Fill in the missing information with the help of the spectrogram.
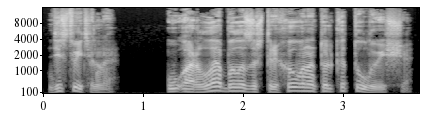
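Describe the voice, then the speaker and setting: Male audiobook narrator, lively storyteller, dry booth sound. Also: medium pitch, brisk, dry recording. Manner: expressive, animated storytelling. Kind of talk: audiobook reading.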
